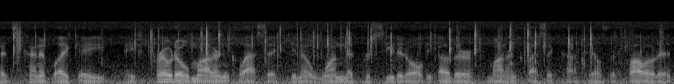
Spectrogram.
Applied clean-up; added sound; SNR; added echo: none; Fire; 6 dB; none.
